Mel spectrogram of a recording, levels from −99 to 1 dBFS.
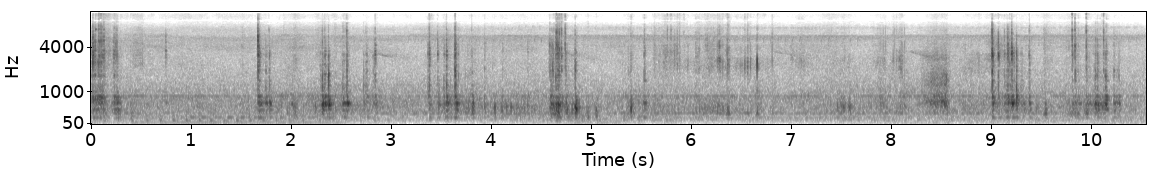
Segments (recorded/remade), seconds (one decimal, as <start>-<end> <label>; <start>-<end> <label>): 0.0-10.6 recorded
